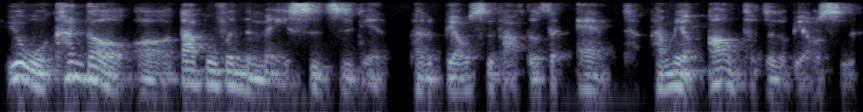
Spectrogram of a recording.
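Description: Male English teacher in his forties, very low voice, chatty and repetitive, slows down to sound out words; slightly dull lo-fi recording. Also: big pitch swings. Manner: chatty, repeats phrases with filler particles; spells and sounds out words slowly. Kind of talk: recorded online English lesson.

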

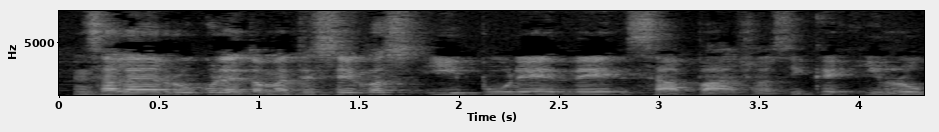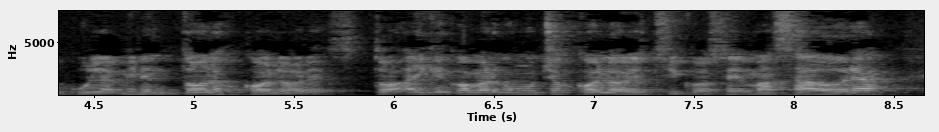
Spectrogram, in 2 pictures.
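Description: A chatty Argentine man hosts a casual live stream from his home kitchen at night, speaking Argentine Spanish in a mid-range voice at a moderate pace with few pauses. He's animated and gestures as he talks, filming on a phone held at arm's length, and the room sounds roomy and echoey.

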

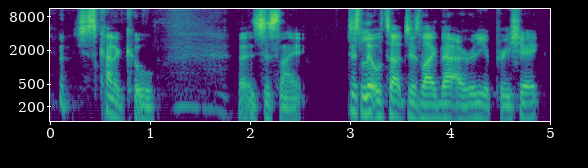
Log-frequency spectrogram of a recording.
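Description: A man with a British accent, a podcast guest, talking in a halting, monotone way in casual chat. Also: on the low side. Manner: self-described monotone, halting.

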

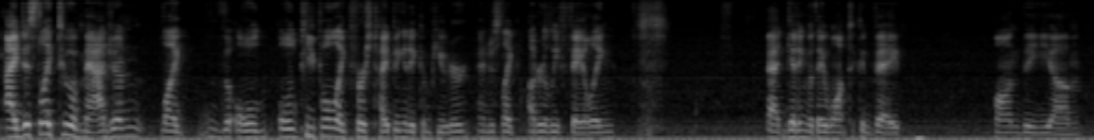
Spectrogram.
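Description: A man in his thirties speaks in a mid-range, slightly bright voice, offering casual, off-the-cuff commentary and often searching for his words as a streamer presenting a letter. He's recorded on a close boom-arm mic in a small home bedroom with bookshelves, and the low-quality audio carries a little hiss or hum.

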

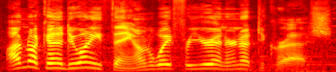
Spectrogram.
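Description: A man's voice: high voice, huge pitch swings, very fast, music in the background. Joking man doing game commentary. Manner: joking, playful. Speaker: gaming channel host. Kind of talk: casual let's play commentary.

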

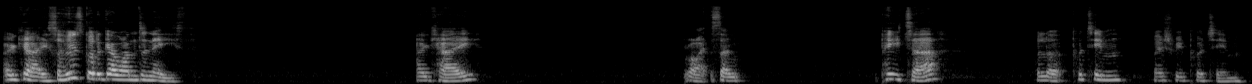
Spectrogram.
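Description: A middle-aged woman presenting a lesson to young children with a puppet, speaking in simple, singsong, deliberate phrases with questioning tags. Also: medium pitch, husky, rough recording. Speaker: early years teacher presenting a puppet lesson. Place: indoors, seated before a brick-patterned backdrop.

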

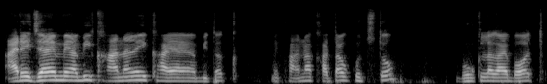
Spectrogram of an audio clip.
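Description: A young man with a fairly high voice, talking casually into a headphone mic on his game stream. He chats with viewers by name and sometimes pleads with them. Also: fairly even intonation, normal speed, a bit bright. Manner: chatty, talks to chat viewers by name, pleading at times. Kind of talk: casual live-stream chat.

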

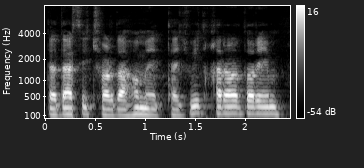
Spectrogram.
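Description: A man's voice: medium pitch, fairly even intonation, highs cut off. Hesitant man teaching. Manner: hesitant, many drawn-out fillers and pauses. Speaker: Quran recitation teacher. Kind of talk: slow spoken lesson with demonstrations.

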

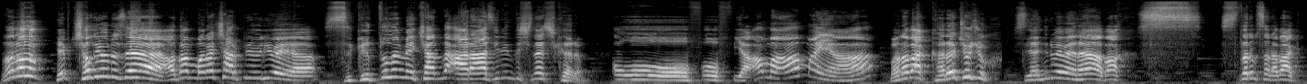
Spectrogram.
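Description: Gaming YouTuber, male, very high and bright voice, excitable and teasing, music underneath. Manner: excitable, teasing, chatters to other players. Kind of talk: gameplay commentary.

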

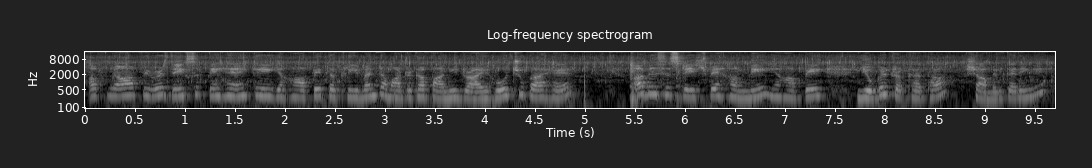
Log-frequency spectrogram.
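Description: A woman's voice: high-pitched, normal speed. A woman walks through a recipe step by step in her home kitchen, often checking in with "theek hai". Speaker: cooking channel host. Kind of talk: recipe walkthrough over cooking footage. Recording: home video with frying noise. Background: sizzling oil and stirring.

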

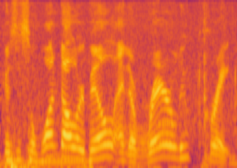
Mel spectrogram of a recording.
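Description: A man giving excitable let's-play commentary, thinking aloud and talking to his viewers. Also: a little high, a little fast, over music, rough recording. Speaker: gaming YouTuber.

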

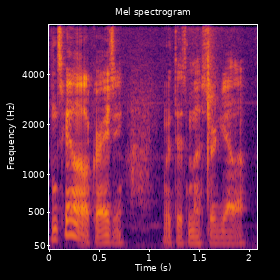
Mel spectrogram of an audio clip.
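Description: A young man hosting a comedic painting tutorial parody, talking in a soft tutorial voice that slips into crude jokes. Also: low-pitched, big pitch swings, rapid-fire, vocal fry, slight background noise. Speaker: comedy host.

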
